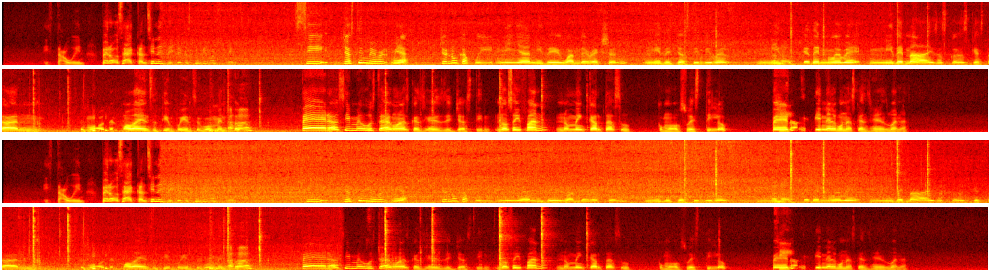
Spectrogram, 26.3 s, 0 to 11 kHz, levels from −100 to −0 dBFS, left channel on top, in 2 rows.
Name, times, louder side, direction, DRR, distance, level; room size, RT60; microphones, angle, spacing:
voice 1, 0.6-3.2 10.2-10.6 14.2-14.6 16.2-16.6 23.5-23.7, right 1 dB, 5° right, 0.4 m, -29 dB
sound 1, 2.1-17.7, right 4 dB, 30° right, 0.8 m, -35 dB
voice 2, 4.0-5.5 5.8-9.7 10.1-10.4 10.7-13.7 14.2-14.5 14.8-16.2 17.2-21.5 21.9-22.8 23.4-25.2, left 6 dB, 75° left, 0.6 m, -23 dB
sound 2, 8.5-22.7, right 10 dB, 75° right, 3.5 m, -38 dB
sound 3, 8.9-11.5, left 3 dB, 50° left, 6.6 m, -47 dB
head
